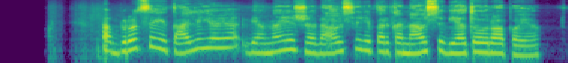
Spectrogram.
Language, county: Lithuanian, Klaipėda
